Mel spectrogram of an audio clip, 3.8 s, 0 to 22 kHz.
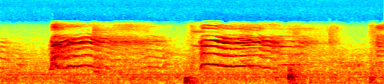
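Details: Australian Terrier puppies, Redwing litter of 2018: two strained, high-pitched whines of under a second each, wavering and tapering, with soft thumps between them and a low background hum.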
